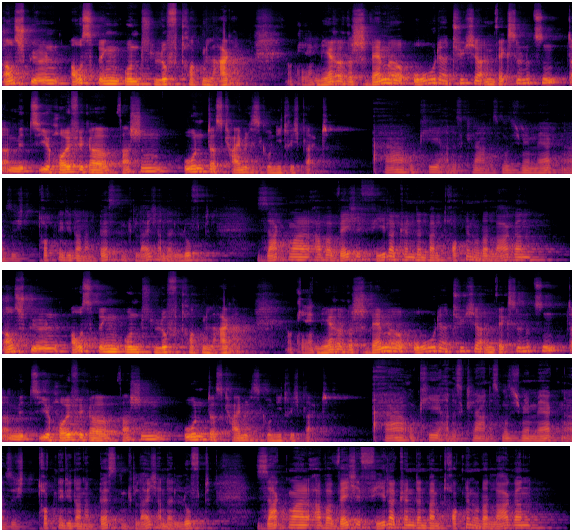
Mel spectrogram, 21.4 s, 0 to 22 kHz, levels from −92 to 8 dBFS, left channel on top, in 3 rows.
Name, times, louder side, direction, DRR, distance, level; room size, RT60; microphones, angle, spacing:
voice 1, 0.0-3.5 3.9-9.2 9.4-11.2, left 1 dB, 40° left, 7 dB, 1.6 m, -27 dB
voice 2, 3.5-3.9 11.8-21.0, right 2 dB, 65° right, 6 dB, 2.3 m, -33 dB
26.0 x 20.5 x 9.8 m, 1.1 s
head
